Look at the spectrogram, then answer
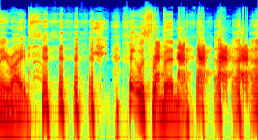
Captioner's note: laughing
